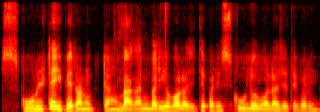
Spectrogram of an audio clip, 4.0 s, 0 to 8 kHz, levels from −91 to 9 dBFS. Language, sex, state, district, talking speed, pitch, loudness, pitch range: Bengali, male, Odisha, Nuapada, 180 wpm, 130 Hz, -21 LUFS, 115-180 Hz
